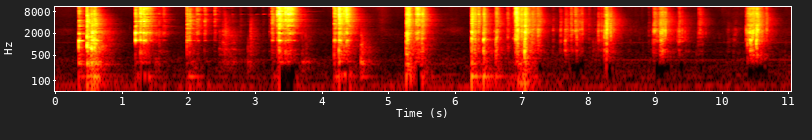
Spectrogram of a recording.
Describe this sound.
Binaural stereo recording of an angry clatter of dishes, silverware, and cups.
dish, cutlery, angry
